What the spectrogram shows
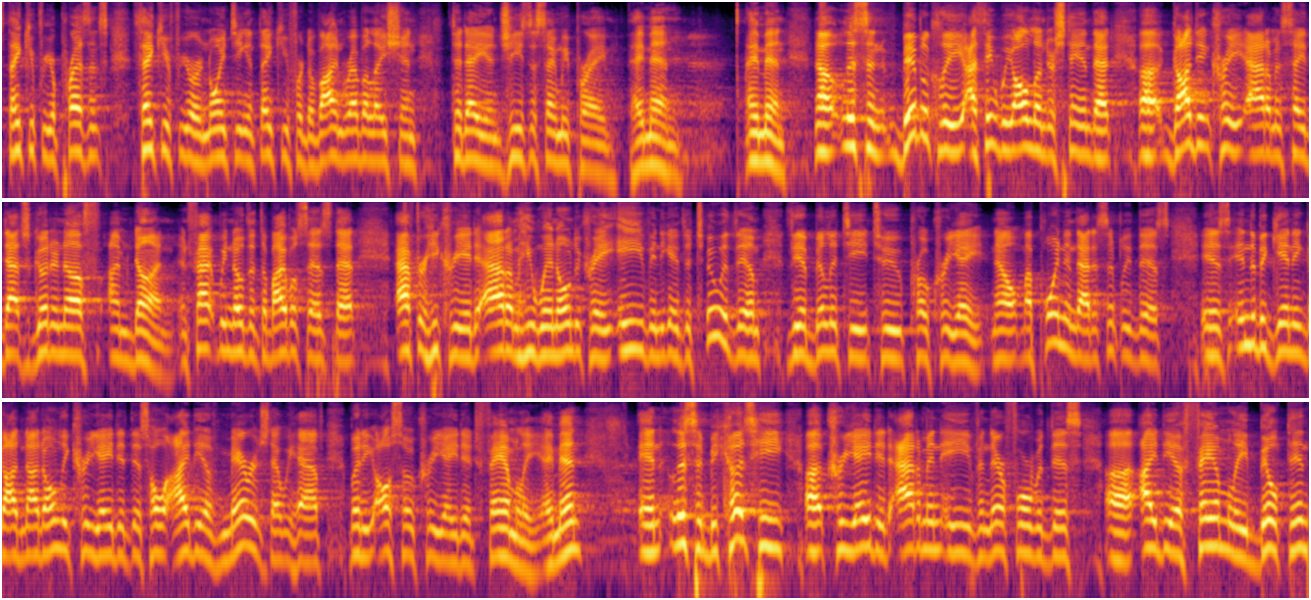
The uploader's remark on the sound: recorded on Sunday, July 3rd, 2022, during service at The Anchor Church in Rockport, Maine.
